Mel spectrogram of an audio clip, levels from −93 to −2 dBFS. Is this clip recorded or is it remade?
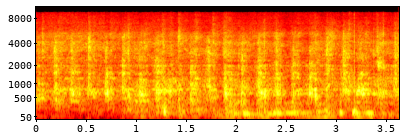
remade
